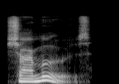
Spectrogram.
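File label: "charmeuse", British English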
